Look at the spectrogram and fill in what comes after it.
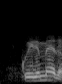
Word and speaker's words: Goeie: Your G is spelled G-O-E-I-E, but your G is pronounced Q.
